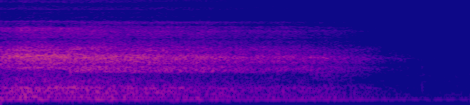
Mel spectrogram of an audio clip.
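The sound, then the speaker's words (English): A faint, drawn-out breath taken in during a qigong breathing exercise, a soft airy rush that holds steady for about two seconds and then fades out. “Inhale. Back to the dantian.”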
